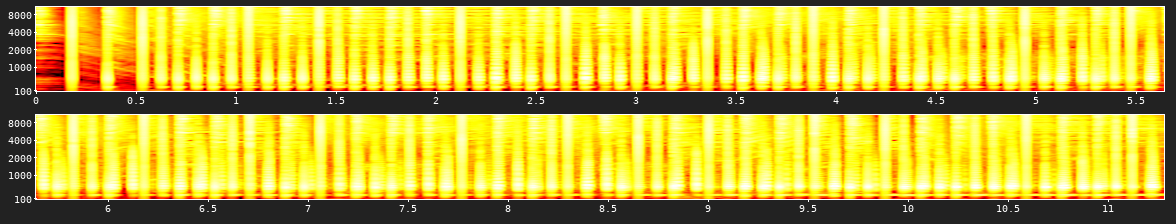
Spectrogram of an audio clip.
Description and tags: Boolean Acid Hats
Electronic hi-hats percussionloop
electronic, high-hats-loop, percussion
